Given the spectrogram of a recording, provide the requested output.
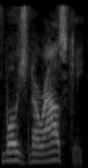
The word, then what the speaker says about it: Wojnarowski: His own family does not say it the way it's spelled. They just say it as if there's a couple of silent letters in there, and it makes it easier to say Wojnarowski.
